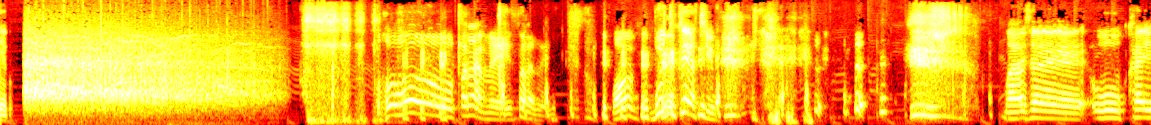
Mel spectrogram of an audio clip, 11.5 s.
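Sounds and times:
speech: 0:00.0 - 0:00.3, 0:03.8 - 0:08.2, 0:08.8 - 0:11.5
crowd applauding: 0:00.0 - 0:03.1
laughter: 0:02.9 - 0:10.4.

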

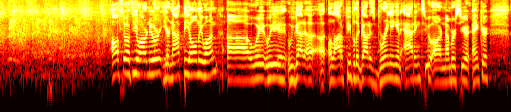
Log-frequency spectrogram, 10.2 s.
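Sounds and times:
audience applauding: 0:00.0 - 0:03.4
speech: 0:02.2 - 0:10.2.

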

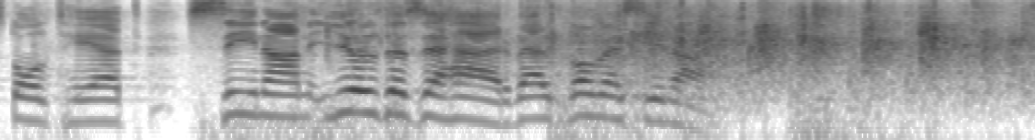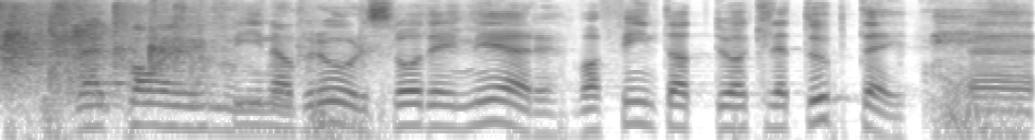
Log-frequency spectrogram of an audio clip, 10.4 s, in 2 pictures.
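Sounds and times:
speech: 0:00.0 - 0:04.1, 0:05.6 - 0:10.3
audience applause: 0:01.5 - 0:06.8.

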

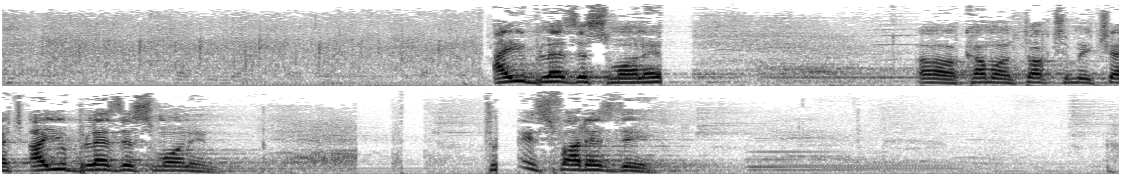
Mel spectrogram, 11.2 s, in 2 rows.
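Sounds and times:
audience clapping: 0:00.0 - 0:03.0
speech: 0:02.4 - 0:03.3, 0:04.6 - 0:06.8, 0:08.2 - 0:09.0.

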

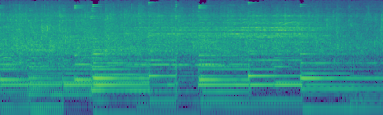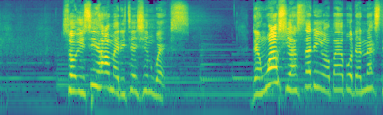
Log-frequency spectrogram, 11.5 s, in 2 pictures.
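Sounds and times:
audience clapping: 0:00.0 - 0:07.2
speech: 0:06.7 - 0:08.6, 0:09.6 - 0:11.4.

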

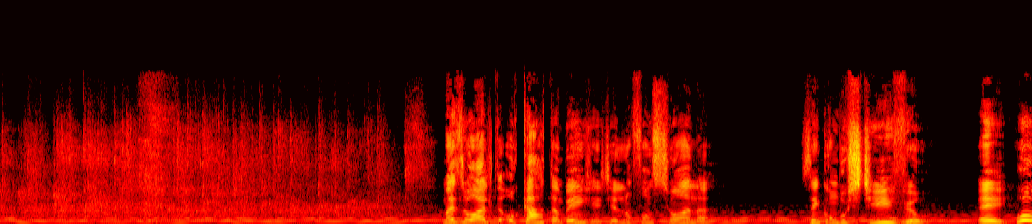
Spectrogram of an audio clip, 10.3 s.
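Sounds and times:
audience applauding: 0:00.0 - 0:04.7
speech: 0:04.4 - 0:07.2, 0:08.1 - 0:10.3.

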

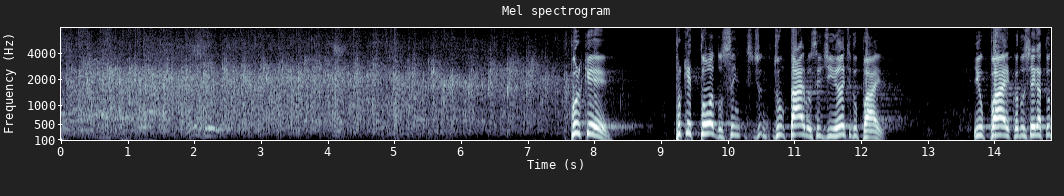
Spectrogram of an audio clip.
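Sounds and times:
audience applauding: 0:00.0 - 0:08.0
speech: 0:07.7 - 0:08.3, 0:09.2 - 0:12.4, 0:13.7 - 0:14.8.

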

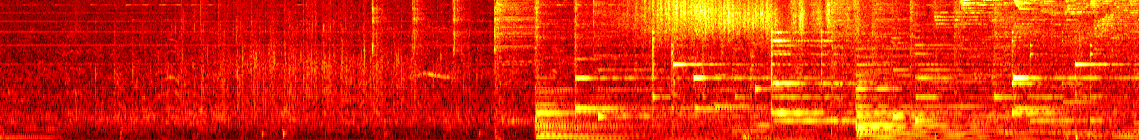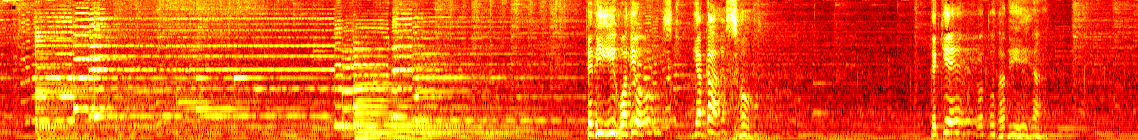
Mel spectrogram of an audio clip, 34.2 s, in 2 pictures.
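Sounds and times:
song playing: 0:08.0 - 0:34.1
speech: 0:25.9 - 0:28.4, 0:31.1 - 0:32.9.

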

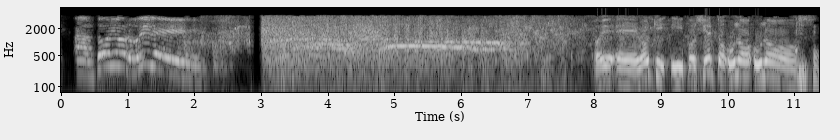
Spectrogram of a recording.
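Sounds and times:
speech: 0:00.2 - 0:02.6, 0:08.1 - 0:11.3
laughter: 0:01.8 - 0:02.9, 0:06.9 - 0:11.3
cheering: 0:01.9 - 0:08.8
applause: 0:02.6 - 0:09.0.

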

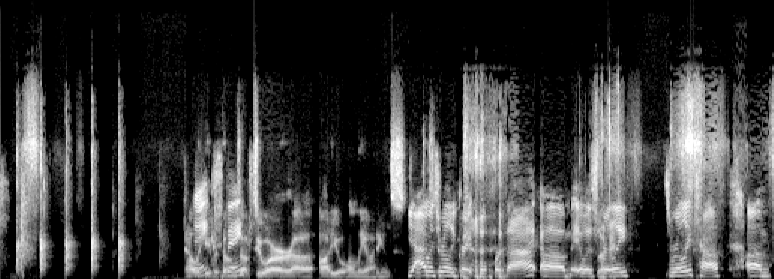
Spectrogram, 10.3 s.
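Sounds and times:
golf clap: 0:00.0 - 0:02.3
speech: 0:02.5 - 0:10.3
laughter: 0:05.7 - 0:08.3.

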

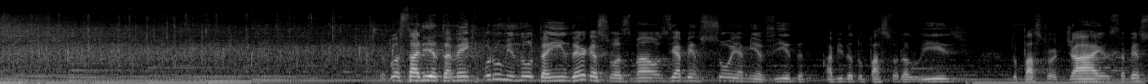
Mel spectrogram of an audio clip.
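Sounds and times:
audience applauding: 0:00.0 - 0:06.1
speech: 0:03.9 - 0:11.4.

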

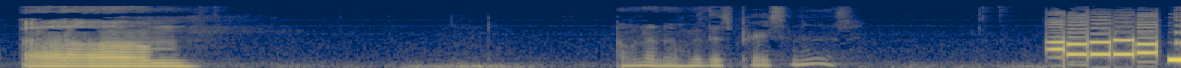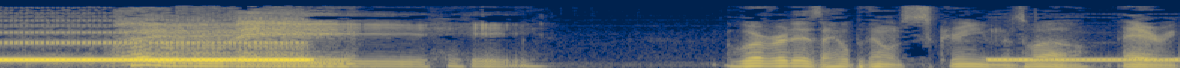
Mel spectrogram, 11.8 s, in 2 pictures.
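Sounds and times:
speech: 0:00.1 - 0:01.1, 0:03.1 - 0:04.4, 0:06.6 - 0:08.7, 0:09.5 - 0:11.7
steady telephone line busy tone: 0:05.2 - 0:07.6, 0:10.8 - 0:11.7
telephone warbling electronic beeps: 0:05.4 - 0:07.6.

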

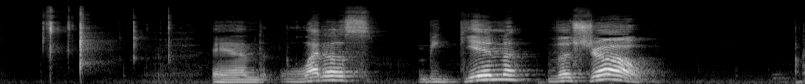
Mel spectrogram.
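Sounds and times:
beer can cracking open: 0:00.4 - 0:01.5
speech: 0:02.1 - 0:06.6.

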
